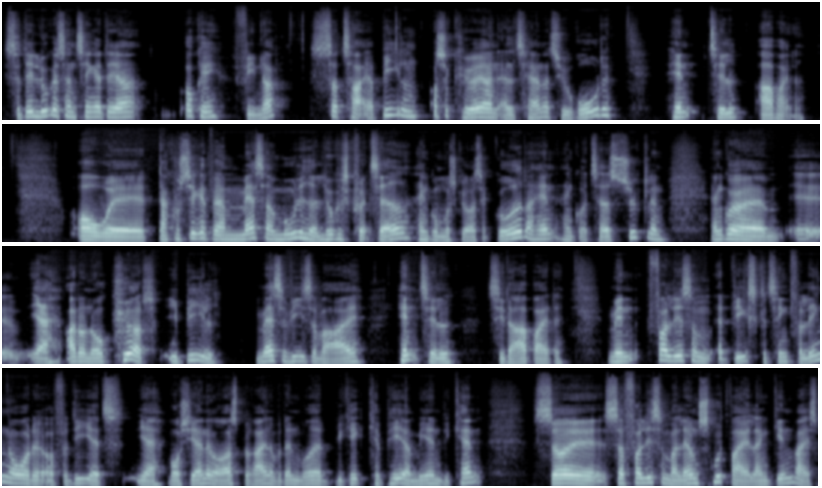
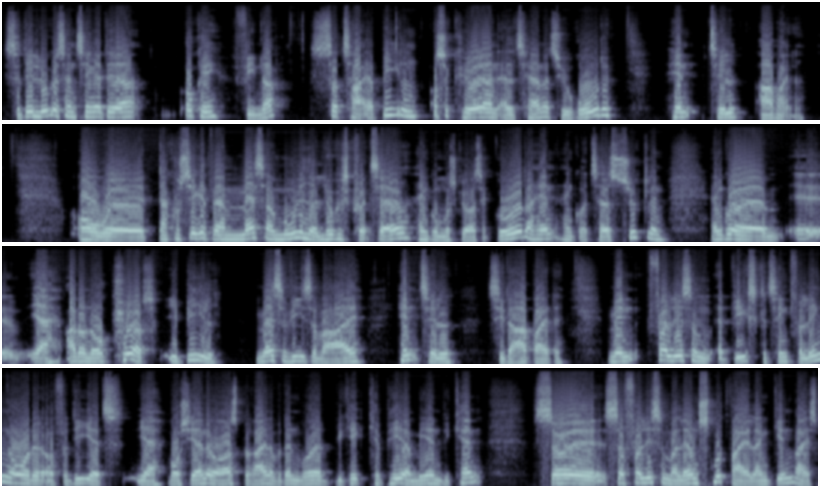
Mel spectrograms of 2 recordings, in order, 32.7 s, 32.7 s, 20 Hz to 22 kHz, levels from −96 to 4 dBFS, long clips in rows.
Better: first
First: none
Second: distortion; heavy; 12% of the sound clipped

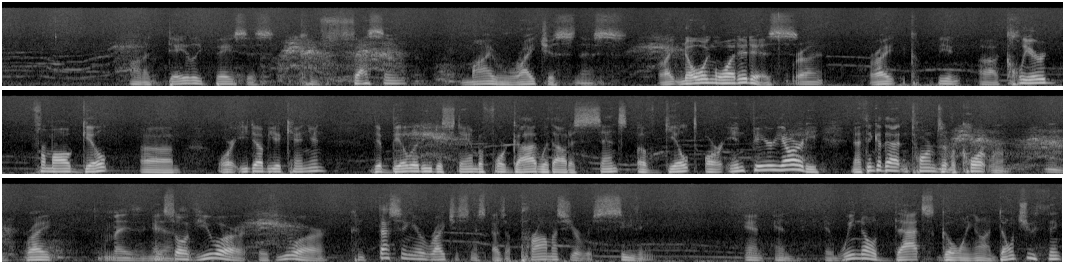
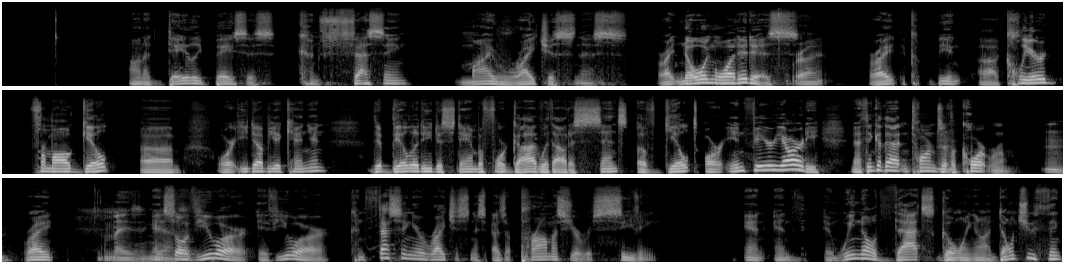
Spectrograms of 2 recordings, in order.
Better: second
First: hiss; loud; throughout; 8 dB below the speech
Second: none

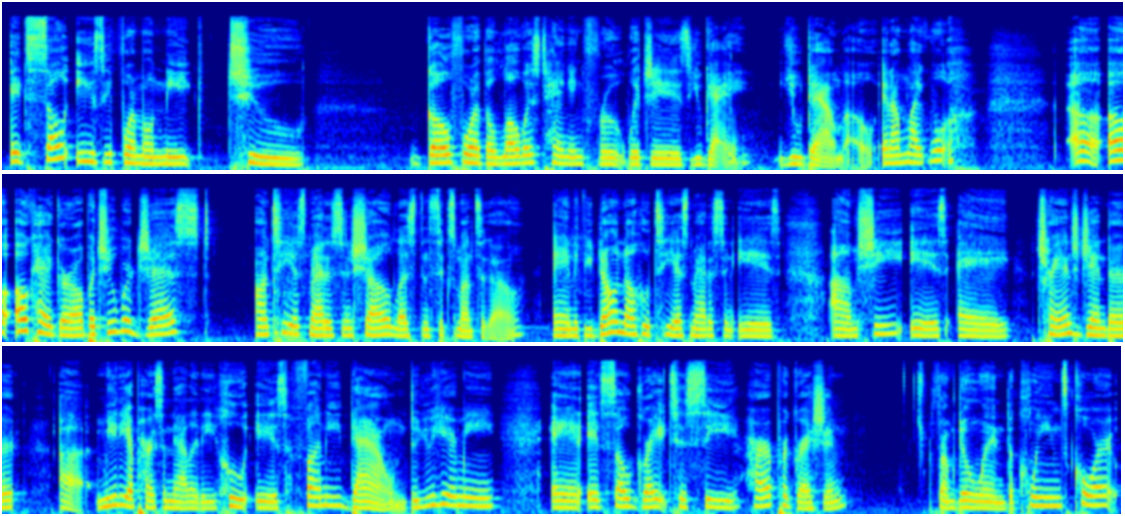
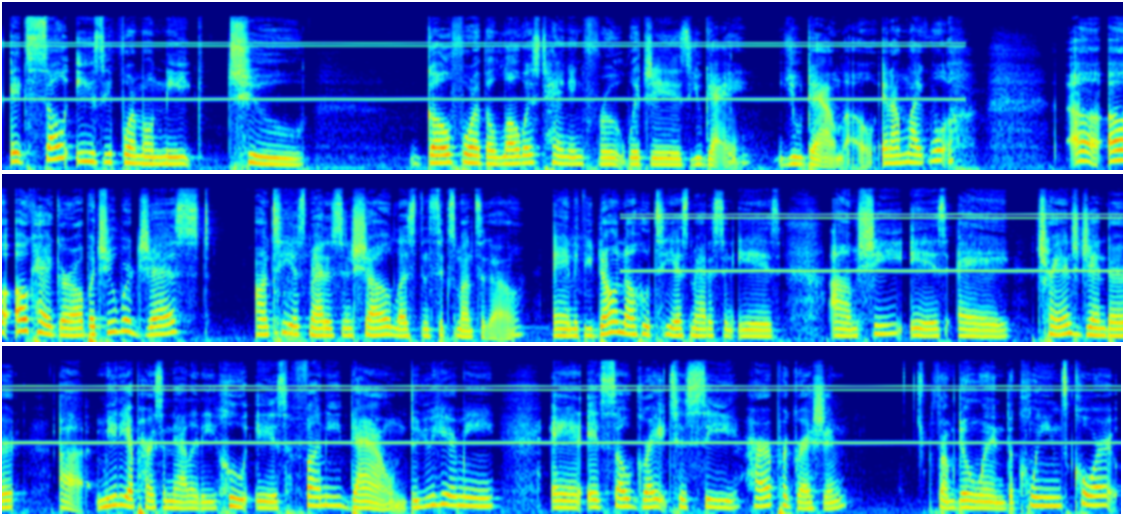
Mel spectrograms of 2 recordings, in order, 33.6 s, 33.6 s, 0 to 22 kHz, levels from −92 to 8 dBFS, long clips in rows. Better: first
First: none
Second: high-pitched whine; loud; until 9.5 s and from 17 s on; 2 kHz, 6 dB below the speech

